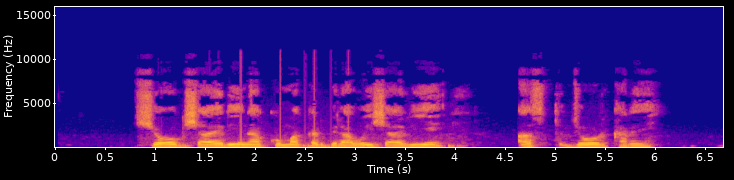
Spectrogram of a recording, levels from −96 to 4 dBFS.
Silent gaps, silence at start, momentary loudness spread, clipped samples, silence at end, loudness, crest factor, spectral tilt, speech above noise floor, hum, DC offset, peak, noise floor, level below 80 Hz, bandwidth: none; 0.85 s; 11 LU; under 0.1%; 0.7 s; -14 LUFS; 14 dB; -5.5 dB/octave; 58 dB; none; under 0.1%; 0 dBFS; -72 dBFS; -52 dBFS; 9.2 kHz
